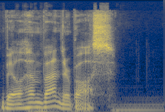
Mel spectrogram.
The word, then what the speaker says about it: Vilhelm Vanderbos: look though I believe how do you pronounce your name vilhelm thunderboss vilhelm Vander boss vilhelm Vander boss but you can call me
